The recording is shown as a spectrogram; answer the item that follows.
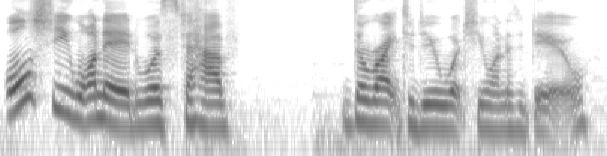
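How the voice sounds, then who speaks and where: Woman streamer chatting thru a story game, opinionated, thinks out loud, dry close sound w bit of music. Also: on the low side, animated, normal speed, dry recording. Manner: conversational, opinionated, thinking aloud. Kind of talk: casual live-stream commentary on a story game.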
